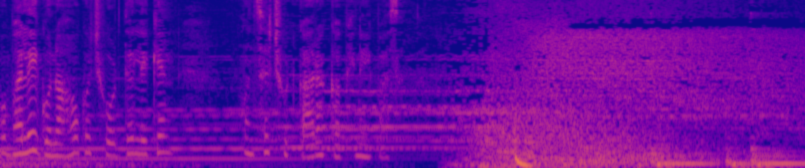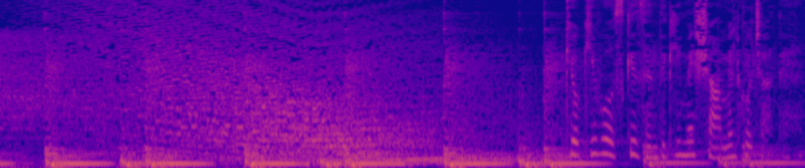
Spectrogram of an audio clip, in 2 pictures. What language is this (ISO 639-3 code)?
hin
